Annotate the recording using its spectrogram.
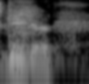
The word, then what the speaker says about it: Giger: And I don't remember how to read it anymore, but it's Giger.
